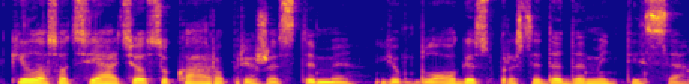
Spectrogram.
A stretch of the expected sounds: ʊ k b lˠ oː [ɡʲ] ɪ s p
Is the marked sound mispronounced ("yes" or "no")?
no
